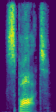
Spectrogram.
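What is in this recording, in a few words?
"spot", American English; gcompris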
